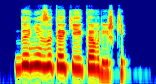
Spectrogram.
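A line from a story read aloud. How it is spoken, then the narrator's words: Cheerful snort, near tears. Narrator (Russian): весело фыркнула княжна, хотя ей плакать хотелось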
